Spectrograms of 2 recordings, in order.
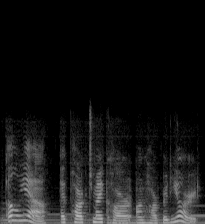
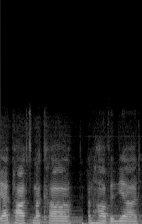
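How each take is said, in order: First: It is said in a general American accent. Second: It is said in a Boston accent.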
